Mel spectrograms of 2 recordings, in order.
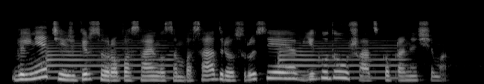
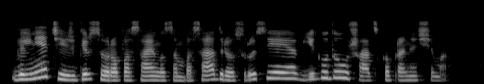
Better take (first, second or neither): second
